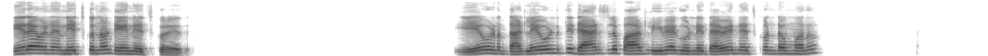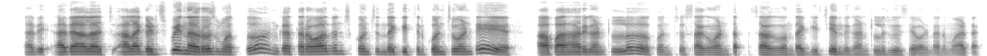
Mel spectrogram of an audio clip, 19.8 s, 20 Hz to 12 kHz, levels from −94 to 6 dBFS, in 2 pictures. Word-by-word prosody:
తీరా 190 Hz, +4 st, +6 dB
ఏమైనా 200 Hz, -1 st, +1 dB
నేర్చుకున్నాం 195 Hz, +1 st, +1 dB
అంటే, 190 Hz, -, +2 dB
ఏం 175 Hz, -, +2 dB
నేర్చుకోలేదు. 130 Hz, -7 st, 0 dB, 2.9 s
ఏవుండదు 190 Hz, 0 st, +1 dB
దాంట్లో 160 Hz, +2 st, +4 dB
ఏవుండిద్ది? 225 Hz, +3 st, +1 dB
డాన్స్‌లు 195 Hz, +4 st, +5 dB
పాటలు 180 Hz, +1 st, +5 dB
ఇవేగా 195 Hz, 0 st, +2 dB
ఉండిద్ది. 170 Hz, -2 st, +1 dB
అవేం 190 Hz, +4 st, +3 dB
నేర్చుకుంటాం 190 Hz, -1 st, -2 dB
మనం? 190 Hz, +5 st, -1 dB, 2.0 s
అది. 150 Hz, +2 st, -6 dB, 0.2 s
అది 140 Hz, +2 st, +1 dB
అలాగ్ 150 Hz, -1 st, +2 dB, 0.2 s
అలా 155 Hz, +2 st, +3 dB
గడిసిపోయిందారోజు 155 Hz, 0 st, +2 dB
మొత్తం. 140 Hz, +6 st, -5 dB, 0.2 s
ఇంక 165 Hz, -1 st, -6 dB, 0.2 s
తర్వాత 155 Hz, +2 st, +2 dB
నుంచి 170 Hz, -1 st, -15 dB
కొంచెం 155 Hz, -1 st, -6 dB
తగ్గిచ్చెను. 145 Hz, -1 st, -6 dB
కొంచెం 145 Hz, +1 st, -4 dB
అంటే, 185 Hz, +10 st, -2 dB, 0.6 s
ఆ -, -, +4 dB
16 145 Hz, +2 st, +2 dB
గంటల్లో, 145 Hz, +5 st, -6 dB, 0.2 s
కొంచెం 130 Hz, -1 st, -16 dB
సగం 130 Hz, -1 st, -6 dB
అంట. 125 Hz, 0 st, -19 dB, 0.3 s
సగం 125 Hz, 0 st, -4 dB
తగ్గిచ్చి, 125 Hz, +1 st, -10 dB
8 130 Hz, -2 st, -14 dB
గంటలూ 125 Hz, +1 st, -14 dB
చూసేవాడిననమాట. 110 Hz, -2 st, -13 dB
155 Hz, 120 wpm, -29 LUFS, 135-185 Hz, 2.9 s, తీరా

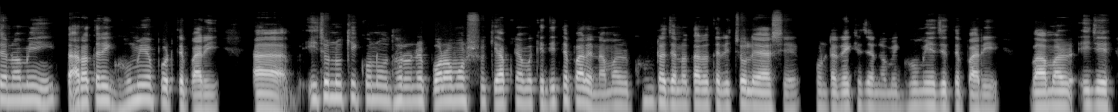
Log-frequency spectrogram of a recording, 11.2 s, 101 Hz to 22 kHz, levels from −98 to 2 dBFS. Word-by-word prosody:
যেন 185 Hz, -1 st, +2 dB
আমি 180 Hz, 0 st, +1 dB, 0.3 s
তাড়াতাড়ি 165 Hz, +3 st, +4 dB
ঘুমিয়ে 180 Hz, +6 st, +1 dB
পড়তে 160 Hz, -2 st, +1 dB
পারি, 115 Hz, 0 st, +2 dB, 0.4 s
আ 125 Hz, -, +6 dB, 0.5 s
এই 185 Hz, -, +1 dB
জন্য 205 Hz, -1 st, +5 dB
কি 205 Hz, -, -2 dB
কোনো 185 Hz, 0 st, -1 dB, 0.2 s
ধরনের 170 Hz, -1 st, 0 dB
পরামর্শ 175 Hz, +1 st, +3 dB, 0.2 s
কি 155 Hz, -, -8 dB
আপনি 155 Hz, +2 st, -18 dB
আমাকে 155 Hz, 0 st, -4 dB
দিতে 160 Hz, +3 st, -2 dB
পারেন? 155 Hz, -6 st, +4 dB
আমার 140 Hz, +2 st, -4 dB, 0.2 s
ঘুমটা 165 Hz, 0 st, -1 dB
যেন 145 Hz, -, +2 dB
তাড়াতাড়ি 145 Hz, -1 st, +1 dB
চলে 140 Hz, -2 st, +4 dB
আসে। 120 Hz, -1 st, -8 dB, 0.2 s
ফোনটা 130 Hz, -1 st, -5 dB
রেখে 135 Hz, +1 st, -2 dB
যেন 130 Hz, -1 st, -2 dB
আমি 125 Hz, 0 st, -8 dB
ঘুমিয়ে 135 Hz, +1 st, -1 dB
যেতে 135 Hz, 0 st, -1 dB
পারি 115 Hz, -1 st, 0 dB, 0.4 s
বা 135 Hz, -, +3 dB
আমার 140 Hz, 0 st, +4 dB, 0.2 s
এই 145 Hz, -, 0 dB
যে 145 Hz, -, +5 dB
150 Hz, 190 wpm, -24 LUFS, 135-170 Hz, 0.5 s, আ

